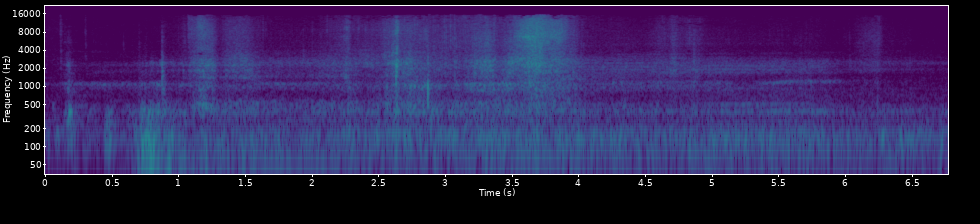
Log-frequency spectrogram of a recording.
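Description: Ford Focus 1.0 EcoBoost three-cylinder petrol engine starting from cold, catching about a second in and then idling steadily, heard from inside the cabin. A few clicks and rustles over the running engine.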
